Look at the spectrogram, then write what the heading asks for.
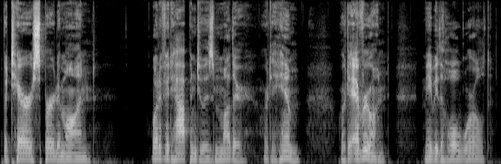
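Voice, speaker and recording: A man's voice: lowish voice, moderate pace. A man reading scripted narration of a suspense story as an audiobook narrator.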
